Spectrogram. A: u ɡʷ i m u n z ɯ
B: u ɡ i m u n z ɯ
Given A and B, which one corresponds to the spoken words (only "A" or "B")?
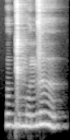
B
